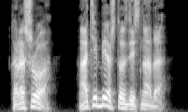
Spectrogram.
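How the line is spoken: Rude question. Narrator (Russian): грубо спросил он

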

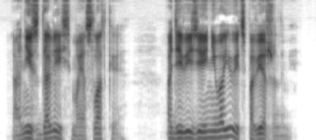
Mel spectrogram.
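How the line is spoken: Composed calm reply. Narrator (Russian): он справился с собой и спокойно ответил

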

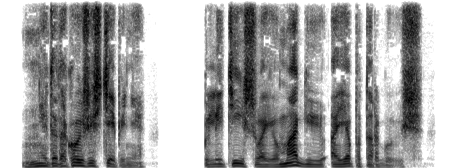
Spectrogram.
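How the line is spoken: Whispered. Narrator (Russian): шепнул я подопечный

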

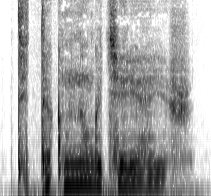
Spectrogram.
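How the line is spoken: Sad mutter. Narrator (Russian): пробормотала она печально

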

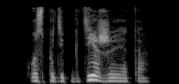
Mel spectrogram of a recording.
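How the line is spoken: Muttering. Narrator (Russian): бормочу я

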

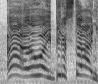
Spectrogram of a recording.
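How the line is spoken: Shrieked in wild fright. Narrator (Russian): В диком испуге завизжала она

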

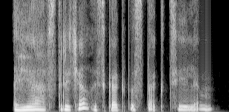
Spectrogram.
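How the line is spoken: Purring. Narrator (Russian): промурлыкала Харпер

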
